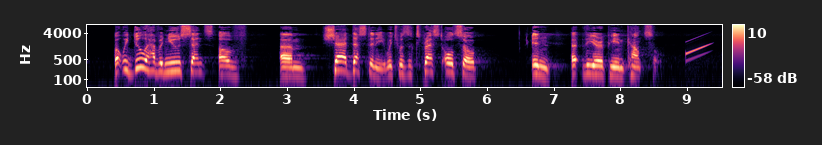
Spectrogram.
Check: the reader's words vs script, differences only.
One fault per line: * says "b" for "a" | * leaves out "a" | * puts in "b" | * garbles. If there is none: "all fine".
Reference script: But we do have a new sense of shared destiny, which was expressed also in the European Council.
all fine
